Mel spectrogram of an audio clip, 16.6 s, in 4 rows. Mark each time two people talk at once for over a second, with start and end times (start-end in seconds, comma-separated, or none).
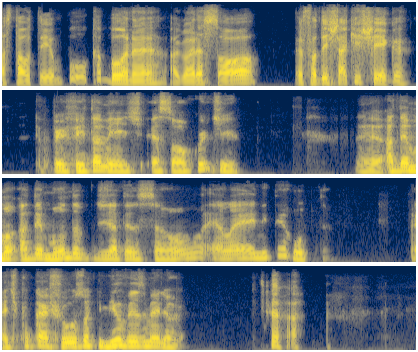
none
